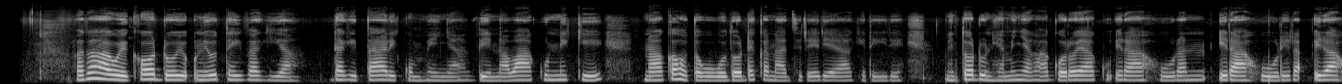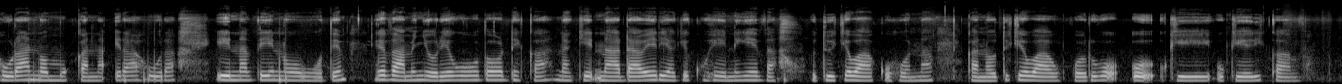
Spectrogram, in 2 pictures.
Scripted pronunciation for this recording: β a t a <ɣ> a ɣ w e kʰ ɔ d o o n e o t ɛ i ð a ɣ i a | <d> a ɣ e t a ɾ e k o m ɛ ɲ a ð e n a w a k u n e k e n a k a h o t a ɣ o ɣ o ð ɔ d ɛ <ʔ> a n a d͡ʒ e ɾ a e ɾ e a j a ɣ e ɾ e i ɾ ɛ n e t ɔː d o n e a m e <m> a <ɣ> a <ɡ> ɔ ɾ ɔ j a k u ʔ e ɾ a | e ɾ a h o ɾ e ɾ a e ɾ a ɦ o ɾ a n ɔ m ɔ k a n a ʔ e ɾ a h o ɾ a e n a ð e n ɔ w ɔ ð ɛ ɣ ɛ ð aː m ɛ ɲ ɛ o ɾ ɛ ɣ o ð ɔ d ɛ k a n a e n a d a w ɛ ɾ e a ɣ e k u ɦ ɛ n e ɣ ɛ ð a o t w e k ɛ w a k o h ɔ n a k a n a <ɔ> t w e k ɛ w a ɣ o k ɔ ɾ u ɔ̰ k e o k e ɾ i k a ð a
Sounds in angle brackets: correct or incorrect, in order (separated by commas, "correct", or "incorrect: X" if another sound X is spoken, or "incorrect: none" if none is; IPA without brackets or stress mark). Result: correct, correct, incorrect: k, incorrect: ɲ, correct, correct, incorrect: o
